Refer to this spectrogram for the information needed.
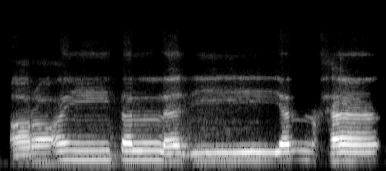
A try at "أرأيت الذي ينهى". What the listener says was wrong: مباشرة bukan mad.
